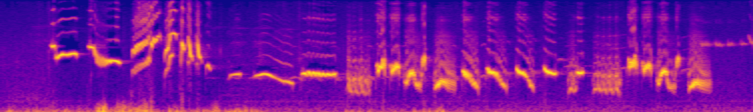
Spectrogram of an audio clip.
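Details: White-rumped shama song, played to train other shamas: high whistles and a descending slur, then a rapid series of rich, rhythmic downslurred notes, over some low background noise.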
